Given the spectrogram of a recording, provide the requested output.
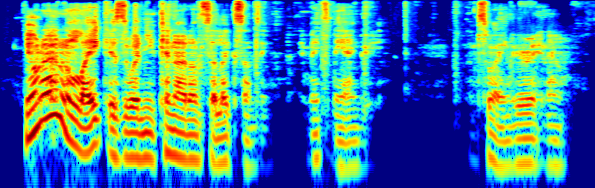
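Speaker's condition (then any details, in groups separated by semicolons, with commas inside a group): No condition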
